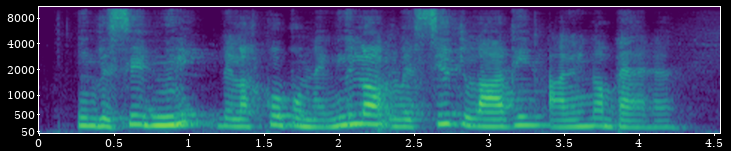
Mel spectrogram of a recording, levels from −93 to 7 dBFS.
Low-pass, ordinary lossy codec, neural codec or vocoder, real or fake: 9.9 kHz; AAC, 48 kbps; codec, 44.1 kHz, 1.7 kbps, Pupu-Codec; fake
